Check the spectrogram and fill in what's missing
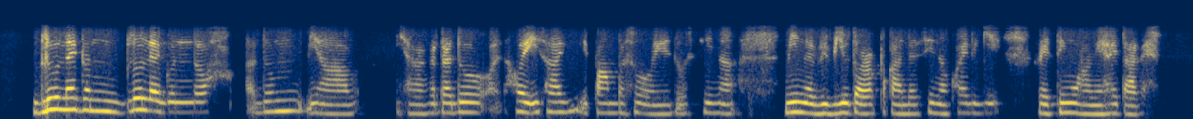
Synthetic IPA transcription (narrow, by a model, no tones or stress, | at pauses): bluleɡunbluleɡundɔɐ̰dumja | jaɡɐtaduhojisaipambɐsuojɐdɔsinɐminɐɾibjutawɾɐk̚pɐkandɐsinɐkʰajdɐɡiɾetiŋwaɦaŋiɦajtaɾe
